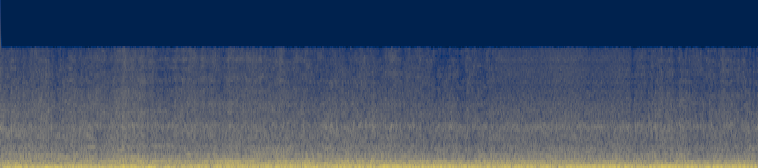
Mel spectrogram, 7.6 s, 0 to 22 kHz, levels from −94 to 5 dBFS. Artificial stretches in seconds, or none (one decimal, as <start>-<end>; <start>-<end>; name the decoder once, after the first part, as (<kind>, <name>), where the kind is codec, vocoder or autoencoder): 0.0-5.0 (codec, HILCodec); 6.3-7.6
